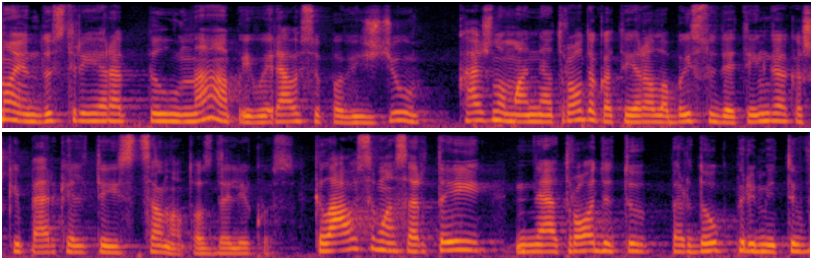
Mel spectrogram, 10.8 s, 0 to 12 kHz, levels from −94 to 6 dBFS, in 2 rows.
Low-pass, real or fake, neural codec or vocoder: 10.8 kHz; fake; vocoder, 24 kHz, 100 mel bands, Vocos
